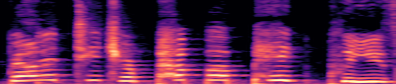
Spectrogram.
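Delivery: put-on very high pleading kid voice; put-on high child request; imitating young student. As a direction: mimic a small pupil begging the teacher. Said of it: "They'd always be like".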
